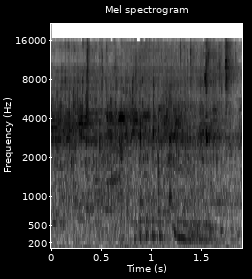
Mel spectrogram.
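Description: Water splashes from a jug into a bowl.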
